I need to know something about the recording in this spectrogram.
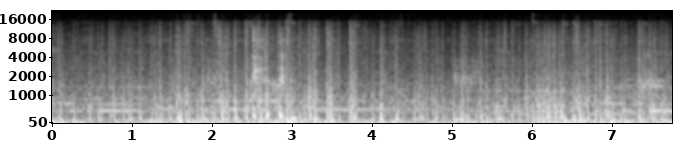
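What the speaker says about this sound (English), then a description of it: "Okay, she is riding a horse." In the video game Skyrim: Dragonborn, a ridden horse's hooves clip-clop in a quick, uneven rhythm, faint and fairly distant, with soft ambient game noise.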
